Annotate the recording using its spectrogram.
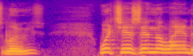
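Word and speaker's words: Luz: Jacob came to lose l u z it's pronounced lose which is in the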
